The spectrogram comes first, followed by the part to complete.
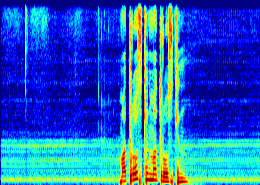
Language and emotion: Russian, neutral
